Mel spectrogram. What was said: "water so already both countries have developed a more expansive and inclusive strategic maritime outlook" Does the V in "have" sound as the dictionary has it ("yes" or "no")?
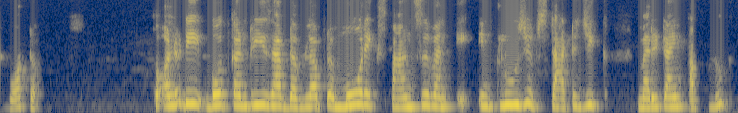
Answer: yes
